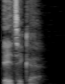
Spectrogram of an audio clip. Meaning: ethics (study of principles governing right and wrong conduct)
- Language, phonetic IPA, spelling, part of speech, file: Russian, [ˈɛtʲɪkə], этика, noun, Ru-этика.ogg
